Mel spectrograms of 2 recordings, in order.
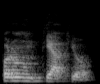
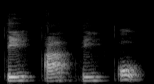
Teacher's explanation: son dos vocales que pertenecen a dos sílabas diferentes incluso si son diptongos en español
